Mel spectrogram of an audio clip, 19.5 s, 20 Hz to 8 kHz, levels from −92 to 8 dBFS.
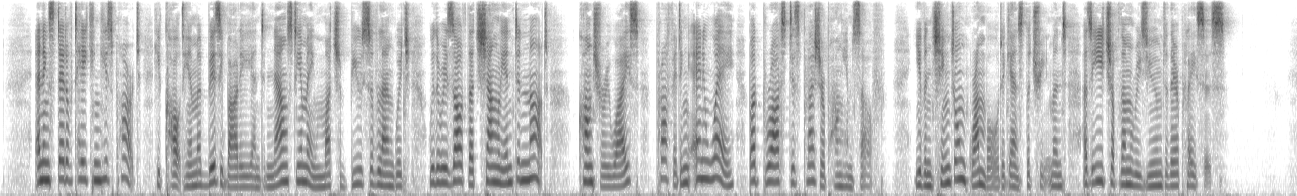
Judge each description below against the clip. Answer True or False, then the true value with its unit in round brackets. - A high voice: True (210 Hz)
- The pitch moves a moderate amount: False (6.0 semitones)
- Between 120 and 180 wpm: True (155 wpm)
